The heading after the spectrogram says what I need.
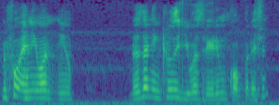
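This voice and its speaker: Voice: medium pitch, a little hiss or hum, close to an everyday voice, rough recording. Smug, sardonic corporate lawyer played by a student. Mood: mocking, confident. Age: young adult. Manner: measured, sardonic. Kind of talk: student radio drama acting.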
